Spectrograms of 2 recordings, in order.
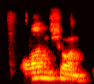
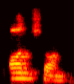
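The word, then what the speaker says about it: enchanté: Then we add more greetings on Sean. So this is pronounced as on Sean.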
